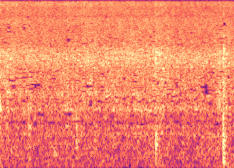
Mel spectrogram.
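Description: Panch phoron spices sizzle in hot oil over high heat, giving a loud, steady hiss with faint crackles and no voices.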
